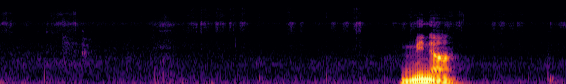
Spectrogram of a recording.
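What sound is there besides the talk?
writing a sentence on a board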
